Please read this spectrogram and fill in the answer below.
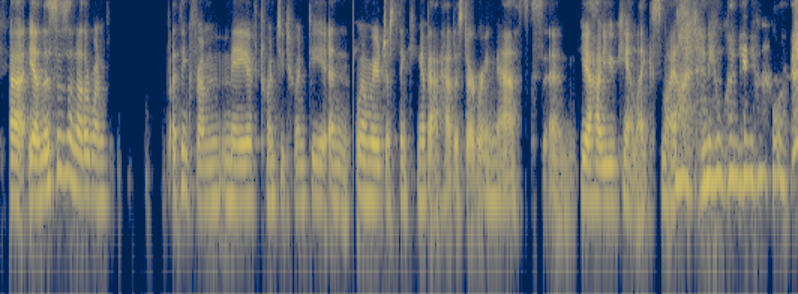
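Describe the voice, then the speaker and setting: This woman's voice sits at a medium pitch. She is soft-spoken, with lively intonation. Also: moderate pace. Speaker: doctor and illustrator. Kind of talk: casual interview talk.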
